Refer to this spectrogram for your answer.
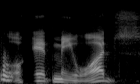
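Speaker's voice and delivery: put-on, exaggerated Canadian accent. Mocking how a friend talked in his outdoor video: imitating Chatty's ultra Canadian voice. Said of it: "why are you going ultra Canadian?".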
